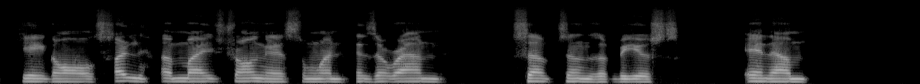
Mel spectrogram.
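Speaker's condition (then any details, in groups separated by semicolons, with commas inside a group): Toxic leukoencephalopathy, locked-in syndrome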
